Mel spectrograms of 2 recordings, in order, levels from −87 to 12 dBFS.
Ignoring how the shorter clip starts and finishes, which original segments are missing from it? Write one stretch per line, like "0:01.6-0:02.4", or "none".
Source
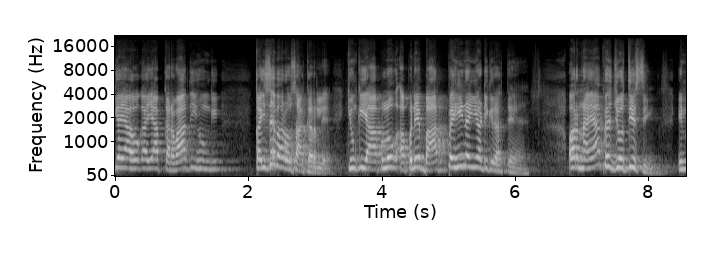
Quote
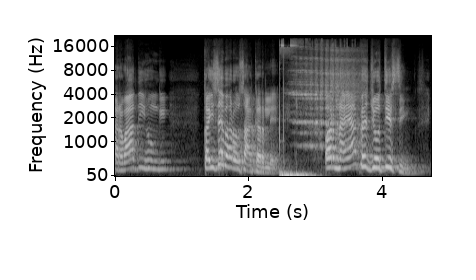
0:03.3-0:06.2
